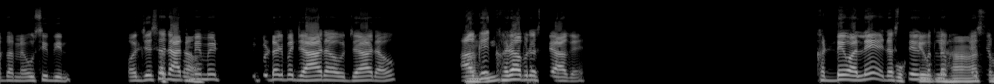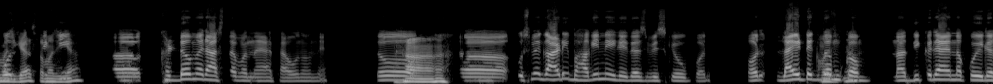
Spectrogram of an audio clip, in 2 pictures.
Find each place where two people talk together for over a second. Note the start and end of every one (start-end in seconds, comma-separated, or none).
9.0-10.7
